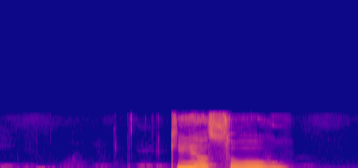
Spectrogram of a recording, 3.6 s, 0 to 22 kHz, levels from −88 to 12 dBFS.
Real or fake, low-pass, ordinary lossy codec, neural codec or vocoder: real; 7.2 kHz; none; none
